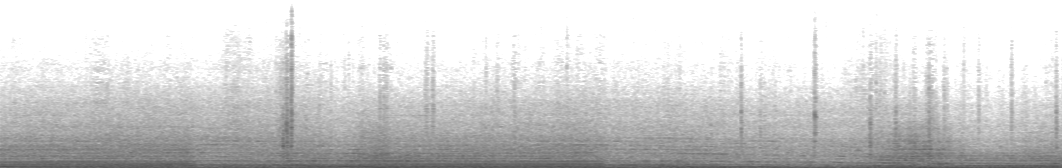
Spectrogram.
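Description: A car engine roars loudly at high revs and shifts gear.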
